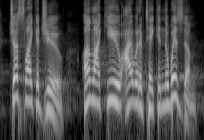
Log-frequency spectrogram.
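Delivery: dry, cutting, sarcastic delivery. Telling a story, quoting Professor Peters answering the student Brandeis, retelling a sarcastic remark. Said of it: "smiling sarcastically".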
